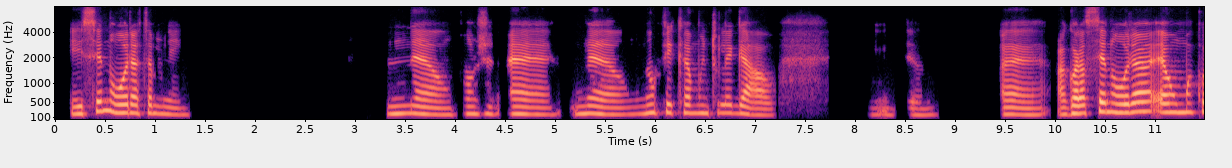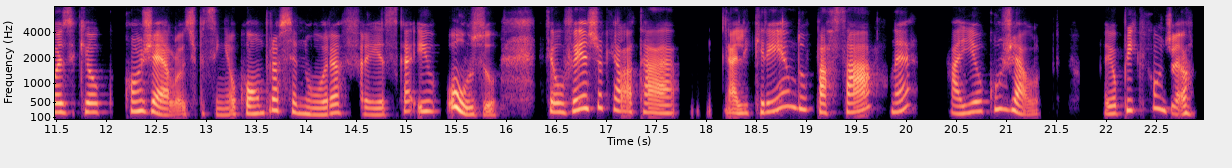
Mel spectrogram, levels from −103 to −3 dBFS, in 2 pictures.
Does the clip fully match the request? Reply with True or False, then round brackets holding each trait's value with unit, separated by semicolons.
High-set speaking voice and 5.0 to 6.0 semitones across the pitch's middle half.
True (205 Hz; 5.3 semitones)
